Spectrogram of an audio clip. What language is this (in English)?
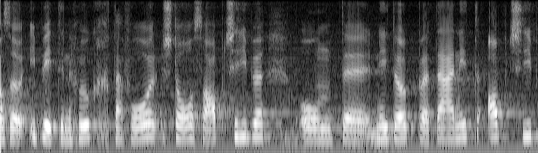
Swiss German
